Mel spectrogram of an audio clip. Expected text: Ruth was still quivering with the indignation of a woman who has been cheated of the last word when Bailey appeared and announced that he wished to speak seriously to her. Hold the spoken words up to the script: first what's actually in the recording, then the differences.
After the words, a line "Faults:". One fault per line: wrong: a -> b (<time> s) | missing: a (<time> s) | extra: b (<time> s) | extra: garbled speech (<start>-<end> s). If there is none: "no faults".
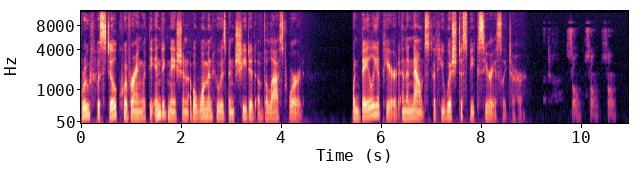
Ruth was still quivering with the indignation of a woman who has been cheated of the last word when Bailey appeared and announced that he wished to speak seriously to her.
Faults:
no faults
